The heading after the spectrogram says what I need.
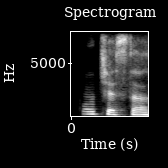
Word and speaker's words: Colchester: Colchester. Did I get that pronunciation right? Colchester. Shout it for me. I want to get it right. Colchester.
